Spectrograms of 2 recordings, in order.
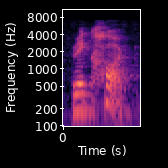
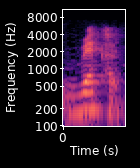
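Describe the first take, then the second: First: The stress is on the second syllable. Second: The stress is on the first syllable.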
